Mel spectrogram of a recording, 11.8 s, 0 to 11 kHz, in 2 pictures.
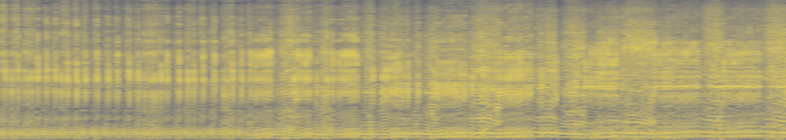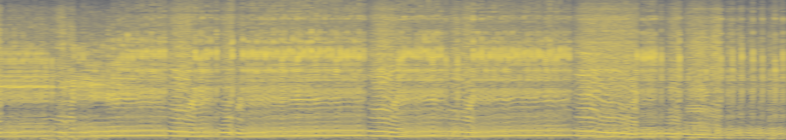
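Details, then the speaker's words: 2003 Toro 51938 trimmer with a 25cc two-stroke, cold start that fired on the first pull; settles into a crisp, even buzz and revs cleanly up and down with no misses, healthy running. "man that was a sick cold start fought on the first pole that is insane"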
